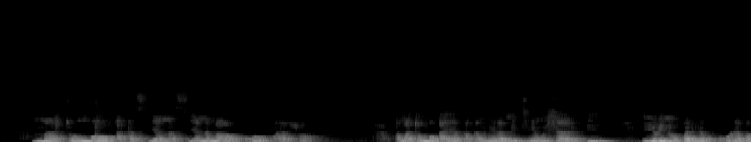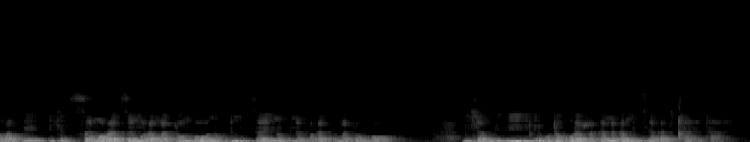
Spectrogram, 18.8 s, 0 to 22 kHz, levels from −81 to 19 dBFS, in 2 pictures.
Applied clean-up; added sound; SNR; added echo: none; none; none; reverberation time 0.6 s.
